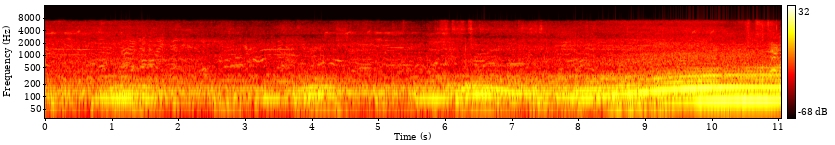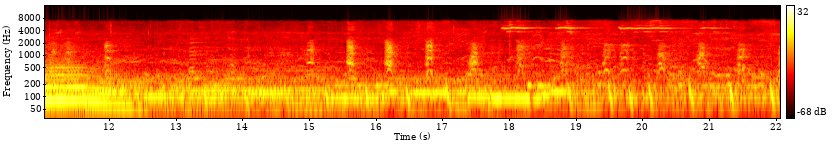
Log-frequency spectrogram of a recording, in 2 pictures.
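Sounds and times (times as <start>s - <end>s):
car engine passing: 5.4s - 22.0s.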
